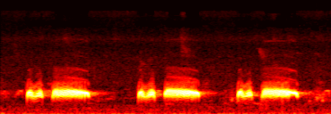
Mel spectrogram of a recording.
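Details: Spotted dove calling as a lure for wild doves. Three clear phrases, each a short bubbling coo and then a longer, slightly falling croo, spaced roughly one and a half seconds apart, with near silence between.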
